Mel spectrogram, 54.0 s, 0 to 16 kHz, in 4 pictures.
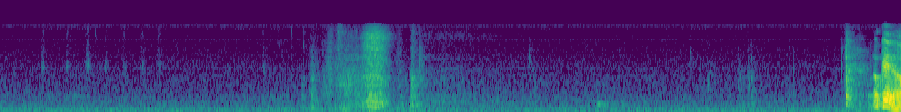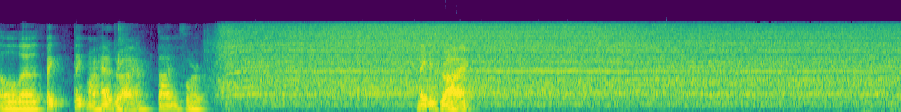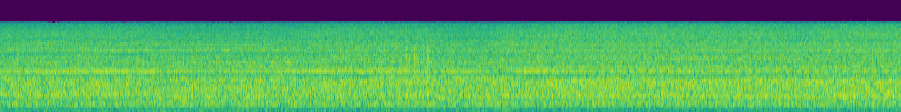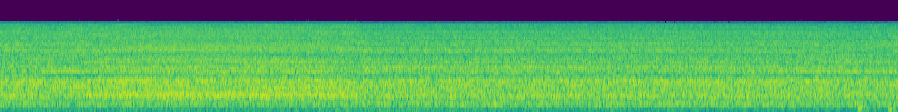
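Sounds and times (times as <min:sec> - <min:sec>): hairdryer blowing: 0:05.1 - 0:05.8, 0:12.6 - 0:12.9, 0:16.5 - 0:54.0.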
